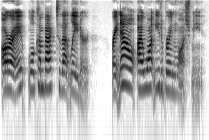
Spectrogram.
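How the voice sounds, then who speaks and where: An eager, bright teenage boy, performed by a woman in an audio story. His voice sits fairly high, and he explains things in an earnest, analytical way. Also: fairly even intonation, moderate pace. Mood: matter-of-fact. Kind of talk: audiobook character dialogue.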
